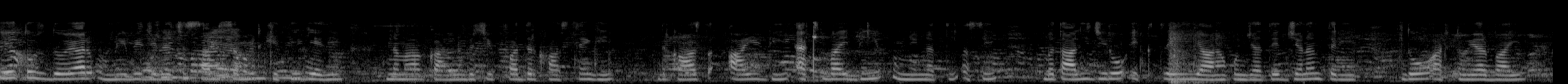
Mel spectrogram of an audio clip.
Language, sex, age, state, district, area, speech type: Dogri, female, 18-30, Jammu and Kashmir, Reasi, rural, read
